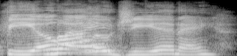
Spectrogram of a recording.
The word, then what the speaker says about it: bologna: Bologna. Oh, okay. That is correct then. Yeah. I always thought it was Baloney, but I did not grow up here.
